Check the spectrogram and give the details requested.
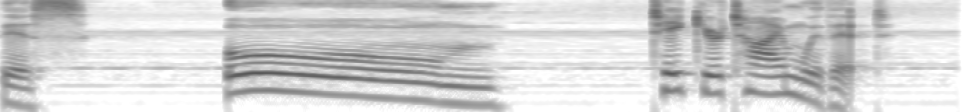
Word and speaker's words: Om: For Om, start with your mouth closed. Let the sound build in your chest before it comes out. It should feel like a gentle vibration rising up through your body.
